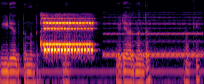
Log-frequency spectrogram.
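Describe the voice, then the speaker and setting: Low, flat-toned Malayali man explaining steps. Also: normal speed, heavy background noise. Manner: step-by-step, matter-of-fact. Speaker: tutorial presenter, installer. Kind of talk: hands-on technical walkthrough, unscripted.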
